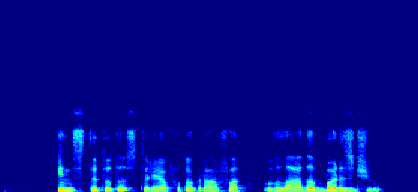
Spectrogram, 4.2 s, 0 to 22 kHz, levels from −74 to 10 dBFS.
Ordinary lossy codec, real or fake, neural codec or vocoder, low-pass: Opus, 16 kbps; real; none; 7.2 kHz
